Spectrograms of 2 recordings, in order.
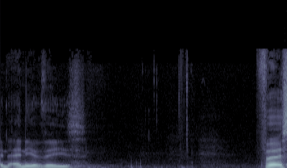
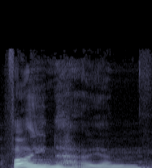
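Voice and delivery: guilt tripper; 6 semitones higher than usual. Retold or imitated. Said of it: "Say things like".

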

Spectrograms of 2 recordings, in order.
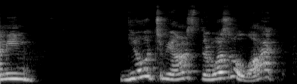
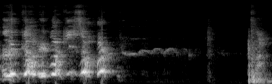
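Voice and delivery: much higher, louder, slow drawn-out cry; excited shout; 10 dB louder, much slower than usual. Retold or imitated. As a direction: squeal it out like an overjoyed kid. Acting out an excited gift reaction.

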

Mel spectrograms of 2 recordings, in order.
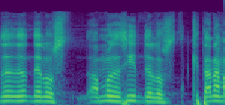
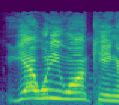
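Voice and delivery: loud, high, insolent mock retort; bad attitude; 6 semitones higher, 12 dB louder than usual. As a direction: throw it at the king with attitude. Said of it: "with a bad attitude".

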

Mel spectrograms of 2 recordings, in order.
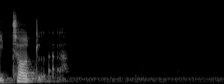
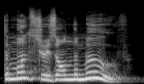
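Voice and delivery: high, louder warning call; urgent call to the crew; urgent alert; 12 semitones higher, 9 dB louder than usual. A narrator's reading. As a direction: sound the alarm to the others. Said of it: "alerted Ellen".

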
